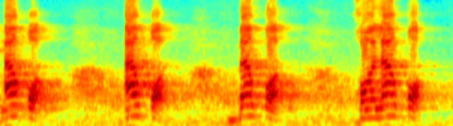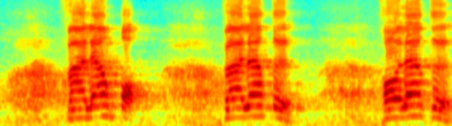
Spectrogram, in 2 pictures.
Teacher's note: Qalqalah qaf saat sukun berbunyi o, bukan aq, tetapi aqo.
